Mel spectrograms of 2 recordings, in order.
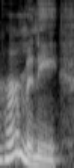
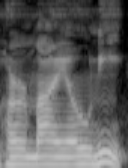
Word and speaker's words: Hermione: So I called her Hermony until we get to Goblet of Fire where she breaks down the pronunciations to Hermione. And then from then on, readers were able to pronounce her name properly.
